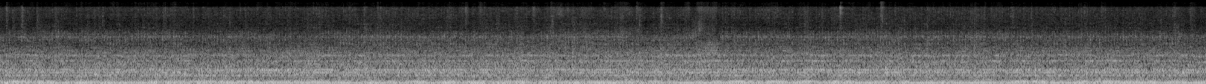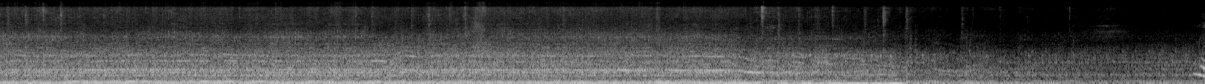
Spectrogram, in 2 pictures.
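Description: A Scout 404 mini tractor ploughing a garden plot at speed 10 holds a loud, steady low engine drone for about twenty seconds before the rumble drops away near the end.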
